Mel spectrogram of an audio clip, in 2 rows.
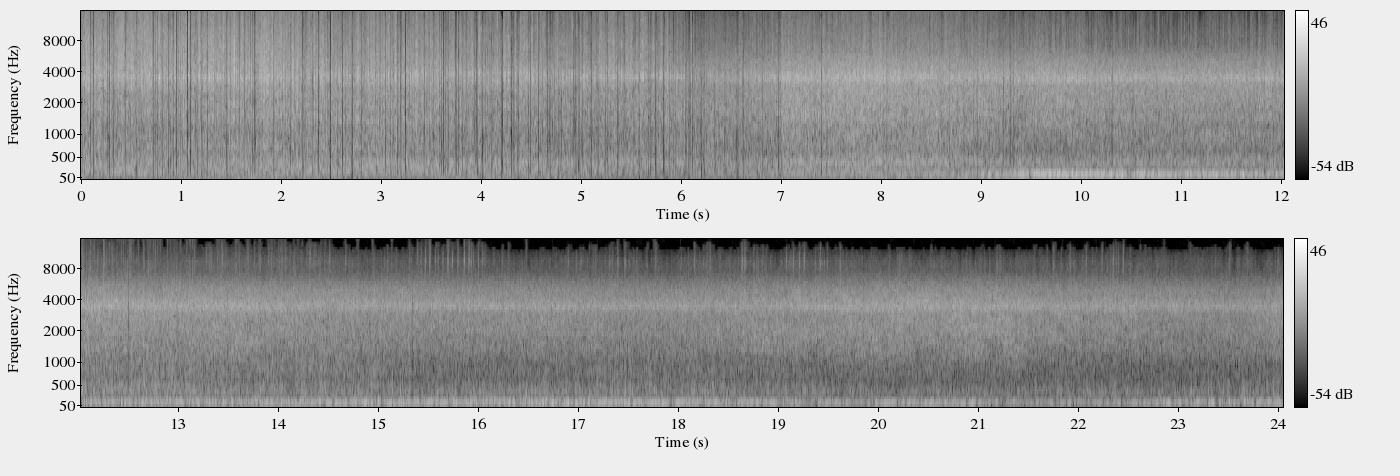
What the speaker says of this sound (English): Falcon 9 has successfully lifted off from pad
